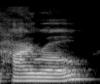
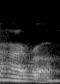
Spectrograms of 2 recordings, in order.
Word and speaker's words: Hyro: So her name is Hyro, which is Hiero, like hieroglyphics, like the first syllable.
